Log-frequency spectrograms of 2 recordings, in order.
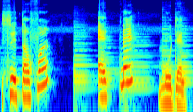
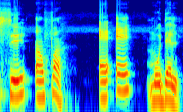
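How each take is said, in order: First: A t sound links into enfant. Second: No consonant links into enfant. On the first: The speaker calls it right. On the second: The speaker calls it wrong.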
